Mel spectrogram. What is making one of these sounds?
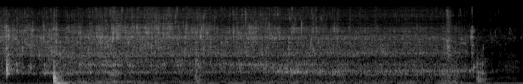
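Water from a tap pours steadily into a plastic jug, with a rising gurgle as it fills.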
